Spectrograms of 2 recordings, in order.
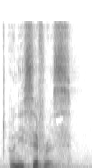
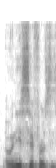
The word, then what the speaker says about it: Onesiphorus: Onesiphorus. Onesiphorus is his name.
